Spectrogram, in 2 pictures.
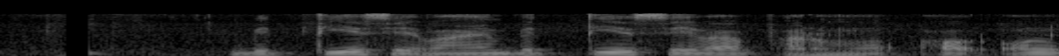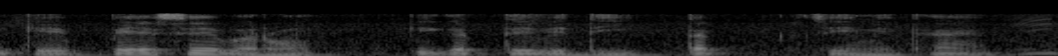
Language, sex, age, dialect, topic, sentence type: Hindi, male, 31-35, Kanauji Braj Bhasha, banking, statement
